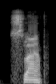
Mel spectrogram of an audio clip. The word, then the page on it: slap: British English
